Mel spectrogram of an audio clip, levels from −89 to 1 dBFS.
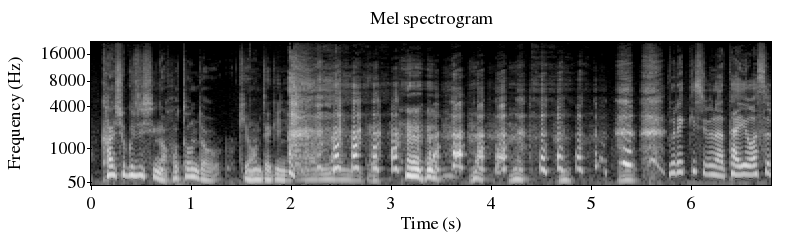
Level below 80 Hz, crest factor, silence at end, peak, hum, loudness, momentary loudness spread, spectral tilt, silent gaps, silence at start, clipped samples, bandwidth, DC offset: -50 dBFS; 16 dB; 0 s; -2 dBFS; none; -19 LUFS; 8 LU; -5.5 dB/octave; none; 0.1 s; under 0.1%; over 20 kHz; under 0.1%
